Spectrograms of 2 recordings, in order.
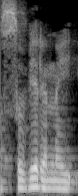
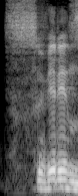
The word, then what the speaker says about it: суверенный: Это суверенный интернет. Всерьез? О а суверенном интернете? – Суверенный. – Суверенный, точно. Я думаю, где не так... Надо было ударение поставить в тексте.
